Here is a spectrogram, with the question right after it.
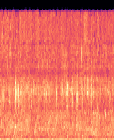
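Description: A pool fountain with LED lights sprays water in a steady, continuous splashing hiss, close and even throughout, with no voices.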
